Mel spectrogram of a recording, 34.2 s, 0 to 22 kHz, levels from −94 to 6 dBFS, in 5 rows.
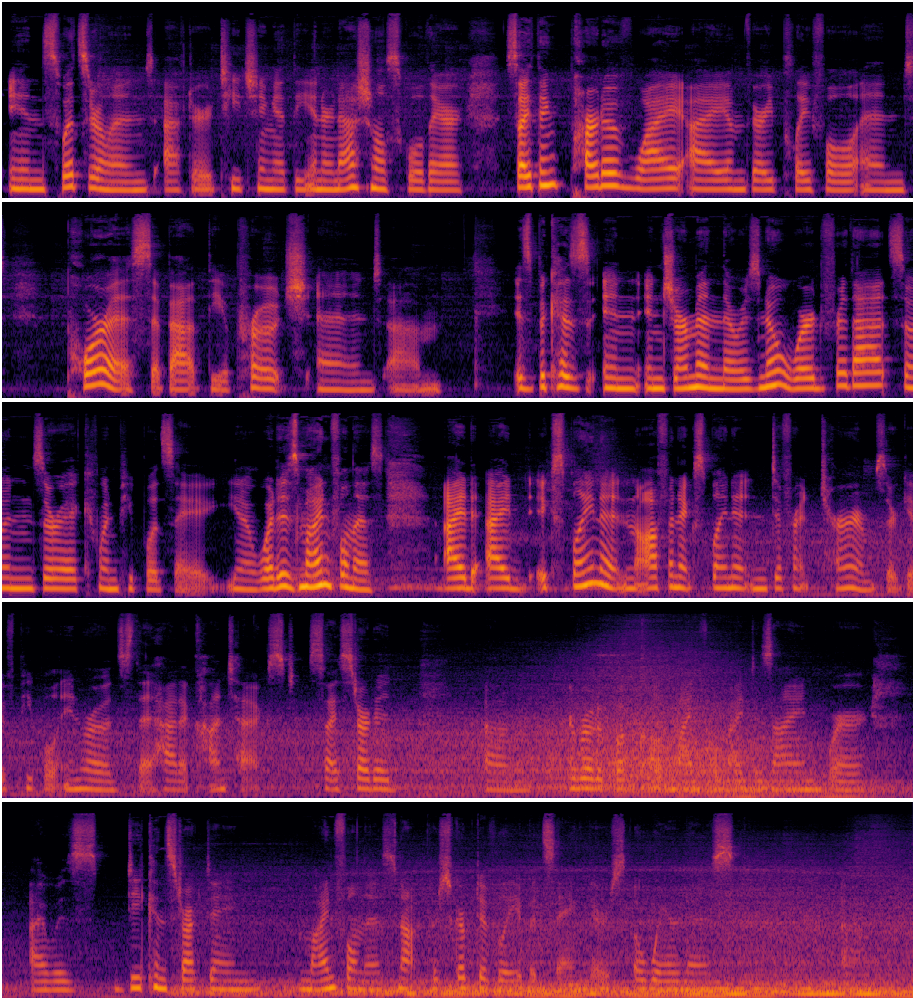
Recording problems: traffic noise; loud; throughout; 8 dB below the speech

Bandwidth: 17 kHz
